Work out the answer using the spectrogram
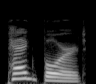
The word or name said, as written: peg-board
